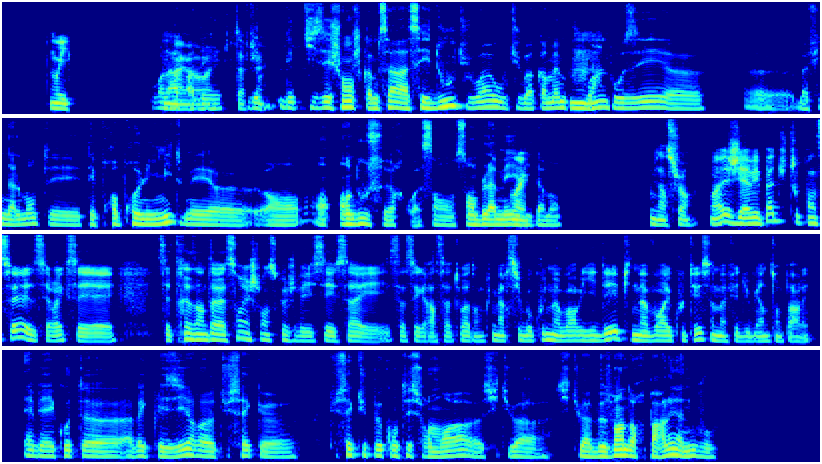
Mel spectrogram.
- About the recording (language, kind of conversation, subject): French, advice, Comment gérer ce sentiment d’étouffement lorsque votre partenaire veut toujours être ensemble ?
- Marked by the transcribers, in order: tapping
